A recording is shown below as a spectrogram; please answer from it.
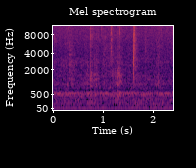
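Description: Faint, irregular soft clicks of tarot cards being handled and laid down on a cloth-covered table, over a steady low hum.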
